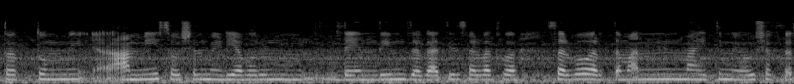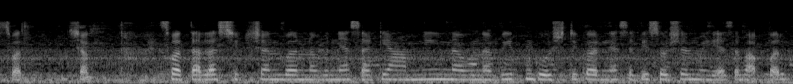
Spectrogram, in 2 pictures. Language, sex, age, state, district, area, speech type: Marathi, female, 18-30, Maharashtra, Wardha, rural, spontaneous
